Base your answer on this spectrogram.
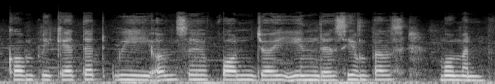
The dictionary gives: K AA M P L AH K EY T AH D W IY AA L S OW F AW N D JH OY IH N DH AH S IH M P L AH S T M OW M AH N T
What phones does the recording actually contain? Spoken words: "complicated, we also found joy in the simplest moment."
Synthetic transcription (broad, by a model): K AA M P L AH K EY T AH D W IY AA N S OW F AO N JH OY IH N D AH S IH M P AH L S M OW M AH N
